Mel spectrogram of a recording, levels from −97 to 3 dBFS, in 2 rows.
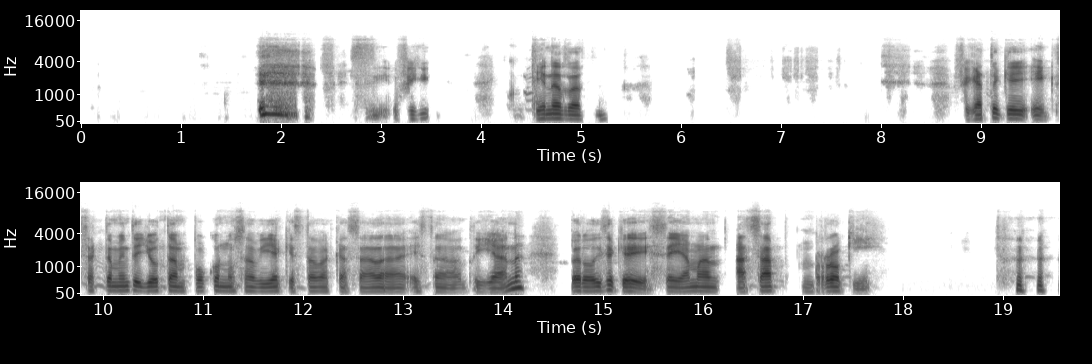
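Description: At 13.31 s there's a brief dropout from lost LE Audio frames, lasting about 15 ms, which fits a pair of 7.5 ms LC3 frames going missing over the Bluetooth link. The decoder covers the gap by replaying the last spectrum with scrambled phase signs, so you get a quick grainy smear instead of a hard click. It's short enough that the fade-to-silence never kicks in. The light codec colouring around it is likely just the LC3 compression itself.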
